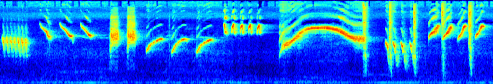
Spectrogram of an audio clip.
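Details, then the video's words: An Asian pied starling in a cage sings master material with varied fillers: a buzzy note, three curling downward-slurred whistles, a brief rapid trill, then one long arching whistled sweep and quick chattering notes. "KICAUAN BURUNG JALAK SUREN UNTUK MASTERAN JALAK MACET DENGAN SUARA YANG MERDU INI..!!"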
